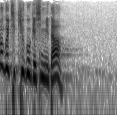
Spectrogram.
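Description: A middle-aged woman speaks firmly into a microphone, then falls silent.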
